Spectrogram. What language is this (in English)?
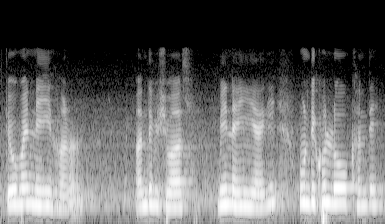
Dogri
